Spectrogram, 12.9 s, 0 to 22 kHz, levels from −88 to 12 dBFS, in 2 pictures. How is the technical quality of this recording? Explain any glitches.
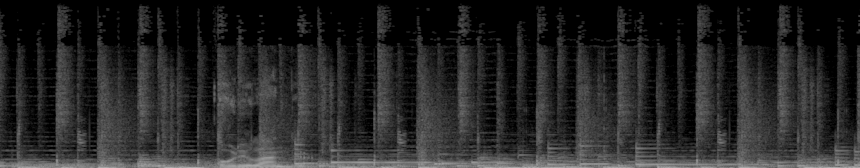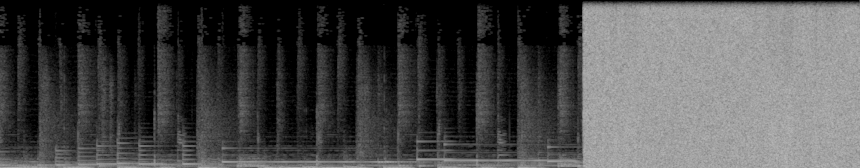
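The recording has one clear fault near the end. From 10.83 s to the end, the samples are built from the wrong bytes. Misread low bits dominate each value. This gives loud, harsh broadband noise.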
